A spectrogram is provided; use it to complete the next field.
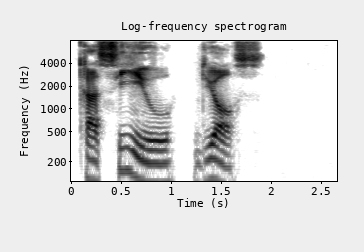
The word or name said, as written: Kasion Zeus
